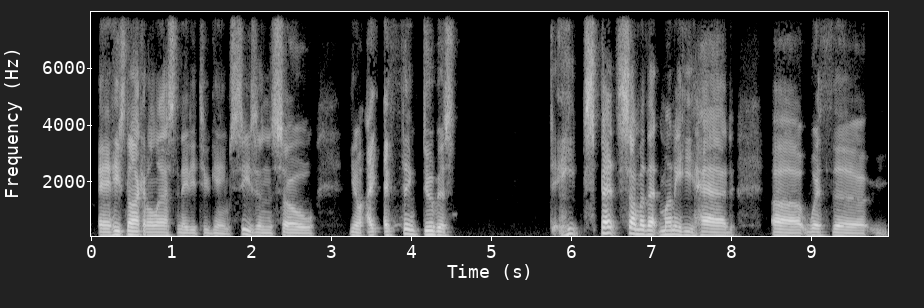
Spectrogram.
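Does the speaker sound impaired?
No.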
